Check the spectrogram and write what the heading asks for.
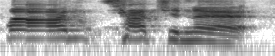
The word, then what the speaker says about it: Plantagenet: Plantagenet.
